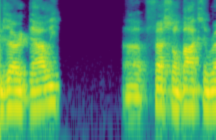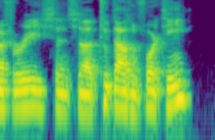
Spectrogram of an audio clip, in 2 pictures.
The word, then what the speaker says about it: Dali: So today I am sitting here with Eric, pronounced it like Dali? Dali, yes.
